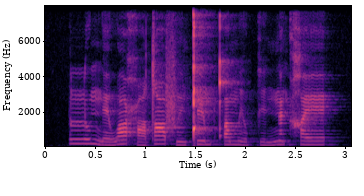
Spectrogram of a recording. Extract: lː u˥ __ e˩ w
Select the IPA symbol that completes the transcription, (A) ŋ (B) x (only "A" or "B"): A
